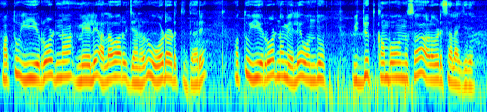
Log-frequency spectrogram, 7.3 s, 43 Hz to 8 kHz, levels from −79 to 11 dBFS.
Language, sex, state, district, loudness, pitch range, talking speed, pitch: Kannada, male, Karnataka, Bangalore, -13 LUFS, 190-220 Hz, 150 wpm, 210 Hz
